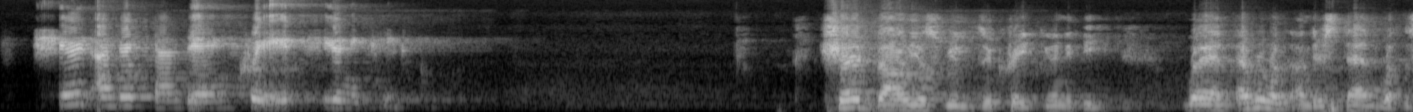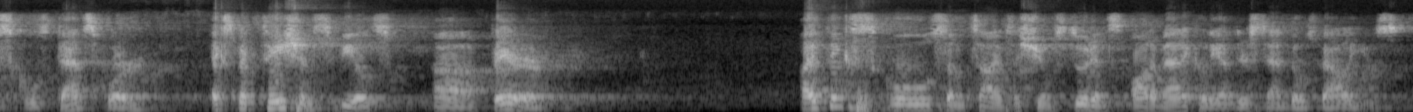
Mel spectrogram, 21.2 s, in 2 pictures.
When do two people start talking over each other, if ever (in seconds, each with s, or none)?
none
